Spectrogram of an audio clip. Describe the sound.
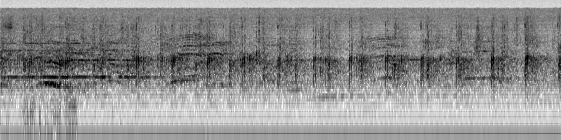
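An audience claps their hands in a steady, continuous stream of overlapping claps, with a low hum and indistinct voices underneath throughout.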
